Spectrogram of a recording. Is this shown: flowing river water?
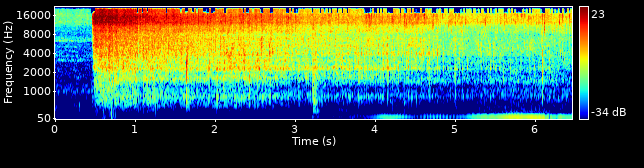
no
